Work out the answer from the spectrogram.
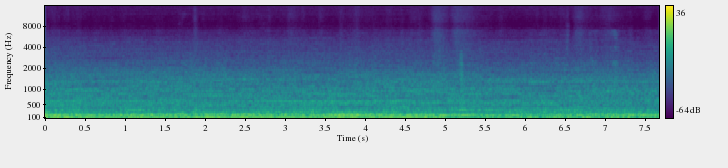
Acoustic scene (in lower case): car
